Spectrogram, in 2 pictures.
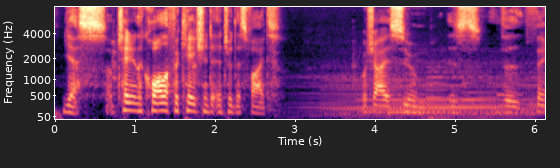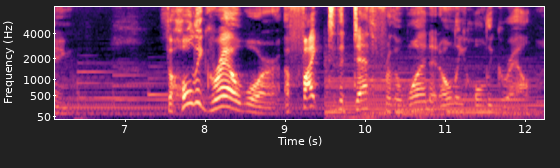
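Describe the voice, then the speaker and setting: A let's play host reading a visual novel aloud, breaking off into casual, jokey asides. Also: mid-range voice. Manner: jokey, self-interrupting asides.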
